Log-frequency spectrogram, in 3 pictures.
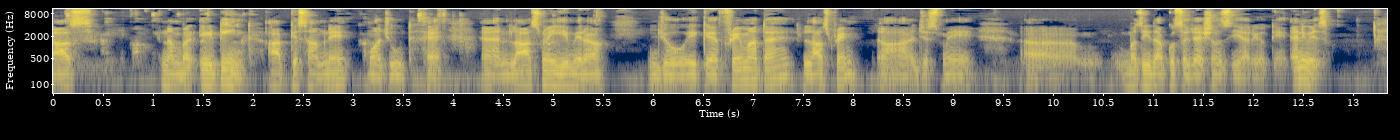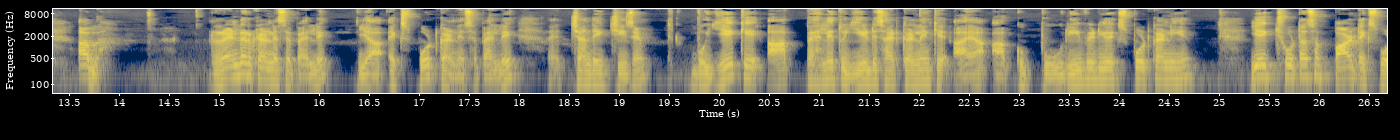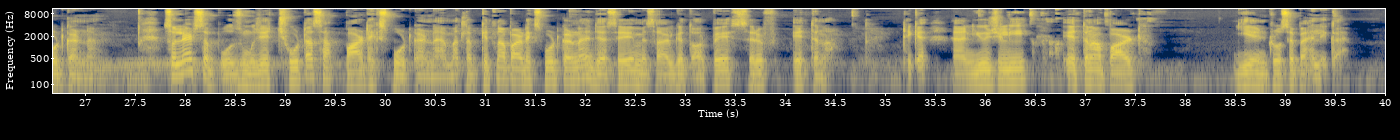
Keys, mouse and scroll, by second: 12.7-21.1 drag, 21.1-24.4 drag, 31.7-40.0 drag.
